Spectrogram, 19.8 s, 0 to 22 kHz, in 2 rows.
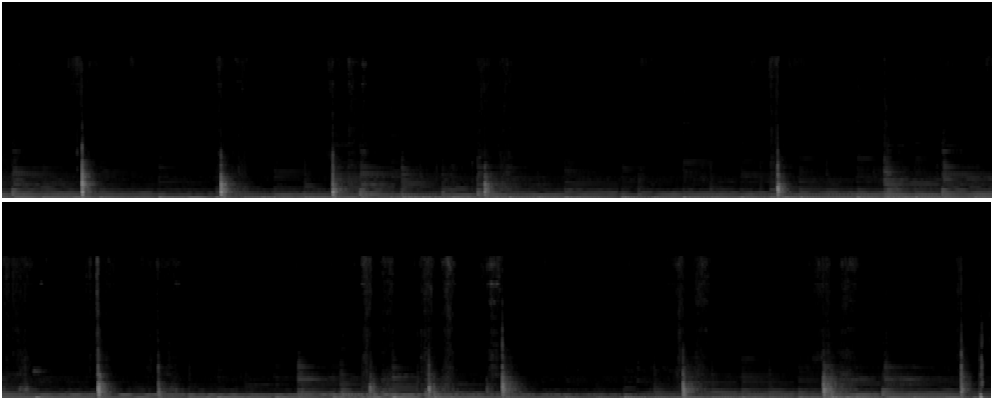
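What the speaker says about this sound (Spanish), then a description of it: "Yo las voy a partir solamente en 4 partes y las fresas que estén más grandes las partiré" Knife chopping fresh strawberries into quarters on a cutting board, a quiet, irregular series of soft taps and thuds spread over the whole stretch, with faint background hum.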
